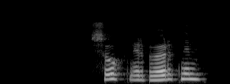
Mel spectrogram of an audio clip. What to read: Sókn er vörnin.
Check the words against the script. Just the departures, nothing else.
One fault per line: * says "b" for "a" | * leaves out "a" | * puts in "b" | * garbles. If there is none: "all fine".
all fine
